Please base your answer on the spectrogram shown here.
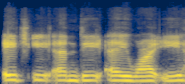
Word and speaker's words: Hendaye: But it is the cross of Hendaye, Hendaye, and not Hyundai, the car.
